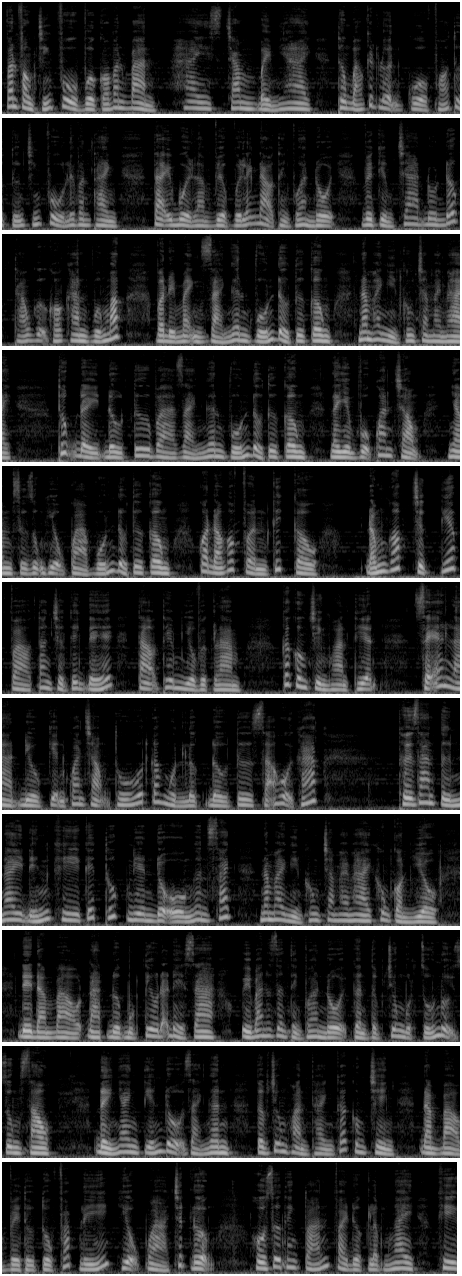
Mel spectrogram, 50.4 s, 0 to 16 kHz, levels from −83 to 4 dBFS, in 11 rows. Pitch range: 165-205 Hz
